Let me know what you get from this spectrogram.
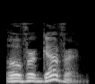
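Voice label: "overgovern", British English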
